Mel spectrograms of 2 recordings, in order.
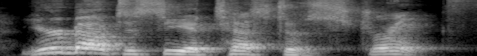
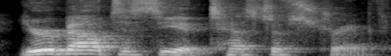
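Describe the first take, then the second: First: It is read in a sarcastic, commanding tone. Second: It is read in a plain, neutral tone.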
